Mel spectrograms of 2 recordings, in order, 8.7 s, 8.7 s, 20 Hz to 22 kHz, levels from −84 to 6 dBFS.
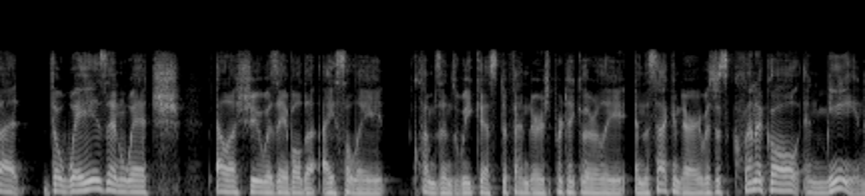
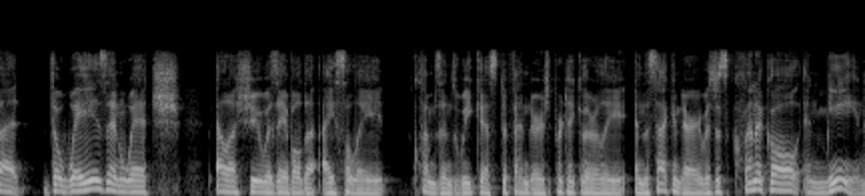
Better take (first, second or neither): first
